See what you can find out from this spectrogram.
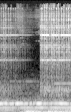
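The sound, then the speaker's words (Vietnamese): An alarm clock rings in the morning. A steady electronic tone holds for about half a second, then turns into a loud, rapidly pulsing ring that continues to the end. “Tiếng chuông báo thức làm cho Ánh tỉnh giấc.”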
